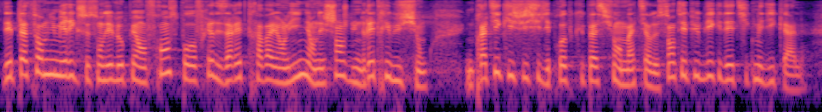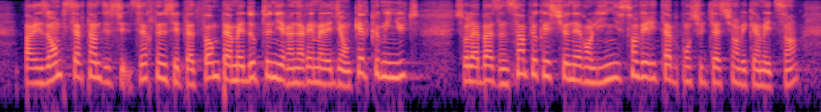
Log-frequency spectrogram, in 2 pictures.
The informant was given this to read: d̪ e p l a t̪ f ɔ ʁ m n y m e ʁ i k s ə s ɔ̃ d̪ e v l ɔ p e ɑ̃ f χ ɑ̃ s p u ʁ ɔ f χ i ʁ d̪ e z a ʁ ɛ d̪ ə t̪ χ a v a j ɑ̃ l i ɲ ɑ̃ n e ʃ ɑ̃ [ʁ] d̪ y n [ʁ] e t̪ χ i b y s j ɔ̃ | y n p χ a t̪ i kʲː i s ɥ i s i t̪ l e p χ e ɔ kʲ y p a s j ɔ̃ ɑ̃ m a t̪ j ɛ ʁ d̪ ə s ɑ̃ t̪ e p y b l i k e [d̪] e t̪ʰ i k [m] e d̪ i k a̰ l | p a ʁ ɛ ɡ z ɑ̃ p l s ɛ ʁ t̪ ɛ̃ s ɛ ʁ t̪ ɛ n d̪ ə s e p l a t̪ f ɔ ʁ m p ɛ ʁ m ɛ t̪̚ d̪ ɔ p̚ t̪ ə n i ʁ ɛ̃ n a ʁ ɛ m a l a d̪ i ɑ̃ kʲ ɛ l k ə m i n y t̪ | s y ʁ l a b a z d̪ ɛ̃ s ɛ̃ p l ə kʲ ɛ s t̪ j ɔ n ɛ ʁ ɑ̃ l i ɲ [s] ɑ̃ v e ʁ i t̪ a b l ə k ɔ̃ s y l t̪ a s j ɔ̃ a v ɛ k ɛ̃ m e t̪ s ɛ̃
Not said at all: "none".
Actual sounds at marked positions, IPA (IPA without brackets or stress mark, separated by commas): ʒ, ʁ, d̪, m, s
